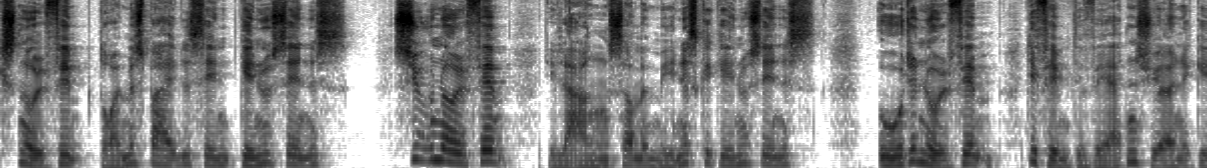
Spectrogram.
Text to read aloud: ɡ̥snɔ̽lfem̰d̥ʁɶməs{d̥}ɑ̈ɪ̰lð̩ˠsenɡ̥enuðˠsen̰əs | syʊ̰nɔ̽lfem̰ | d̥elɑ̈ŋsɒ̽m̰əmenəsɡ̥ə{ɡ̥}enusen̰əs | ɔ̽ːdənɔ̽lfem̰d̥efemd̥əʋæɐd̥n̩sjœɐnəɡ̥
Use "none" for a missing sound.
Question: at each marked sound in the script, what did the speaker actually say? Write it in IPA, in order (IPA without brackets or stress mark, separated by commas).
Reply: b̥, ɡ̥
